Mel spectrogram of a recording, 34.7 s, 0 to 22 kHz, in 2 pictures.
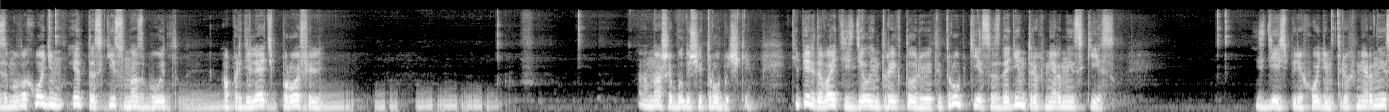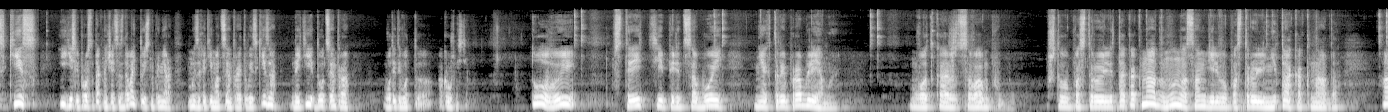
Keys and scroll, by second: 33.6 Escape.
